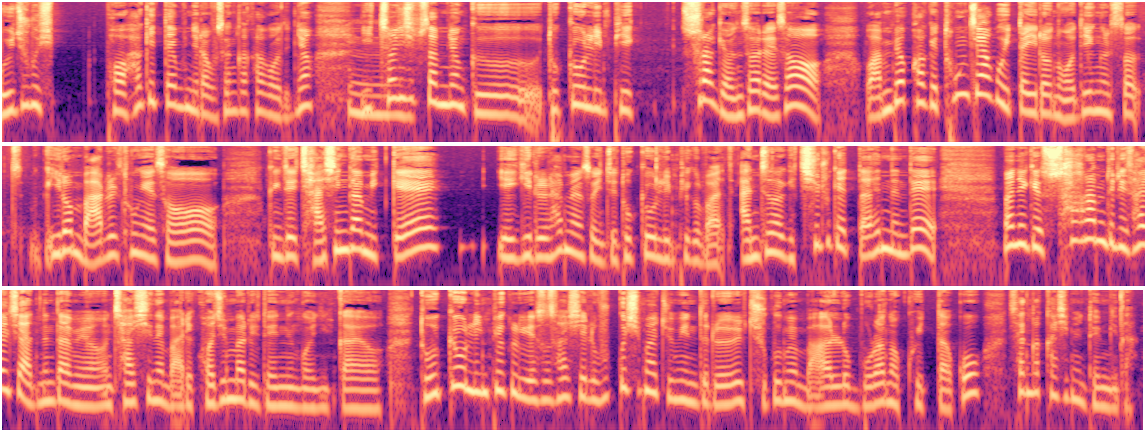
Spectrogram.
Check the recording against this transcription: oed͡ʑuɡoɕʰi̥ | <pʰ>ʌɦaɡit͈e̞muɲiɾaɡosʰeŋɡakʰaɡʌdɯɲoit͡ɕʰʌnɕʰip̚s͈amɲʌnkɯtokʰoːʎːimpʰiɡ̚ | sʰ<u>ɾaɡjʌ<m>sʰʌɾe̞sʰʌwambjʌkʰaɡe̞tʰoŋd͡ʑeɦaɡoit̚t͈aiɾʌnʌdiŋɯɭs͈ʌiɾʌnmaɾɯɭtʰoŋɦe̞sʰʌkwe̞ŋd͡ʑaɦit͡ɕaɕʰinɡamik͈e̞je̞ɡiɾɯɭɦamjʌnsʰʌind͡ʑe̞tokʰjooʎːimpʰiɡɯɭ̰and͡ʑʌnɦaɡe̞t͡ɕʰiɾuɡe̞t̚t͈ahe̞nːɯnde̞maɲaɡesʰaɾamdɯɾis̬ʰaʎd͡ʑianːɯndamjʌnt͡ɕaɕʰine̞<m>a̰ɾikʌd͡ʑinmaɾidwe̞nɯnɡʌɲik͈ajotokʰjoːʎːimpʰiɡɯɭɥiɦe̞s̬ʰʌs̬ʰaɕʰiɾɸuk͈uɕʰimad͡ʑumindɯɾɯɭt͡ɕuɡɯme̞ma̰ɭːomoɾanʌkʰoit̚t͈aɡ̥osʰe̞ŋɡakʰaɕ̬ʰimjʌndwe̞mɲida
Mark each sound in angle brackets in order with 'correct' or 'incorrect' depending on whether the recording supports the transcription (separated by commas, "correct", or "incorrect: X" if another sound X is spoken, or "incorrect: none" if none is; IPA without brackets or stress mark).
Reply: correct, correct, incorrect: n, correct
